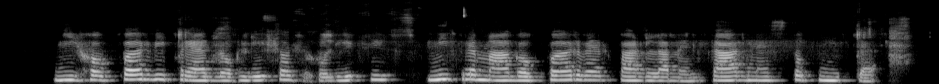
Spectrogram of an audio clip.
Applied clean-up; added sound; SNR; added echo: neural mask model Resemble Enhance denoiser.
